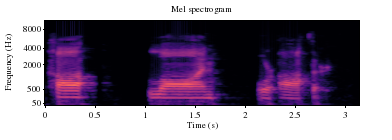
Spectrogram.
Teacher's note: it's almost always ah as in top lawn or author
